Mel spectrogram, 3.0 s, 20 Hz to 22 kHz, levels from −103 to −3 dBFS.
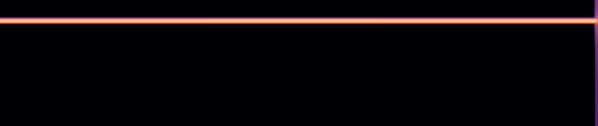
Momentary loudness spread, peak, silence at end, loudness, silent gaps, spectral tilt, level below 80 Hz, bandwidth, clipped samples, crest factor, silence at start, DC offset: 0 LU; -4 dBFS; 0 s; -3 LUFS; none; 10 dB/octave; under -90 dBFS; 12 kHz; under 0.1%; 4 dB; 0 s; under 0.1%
